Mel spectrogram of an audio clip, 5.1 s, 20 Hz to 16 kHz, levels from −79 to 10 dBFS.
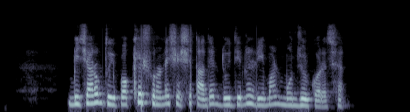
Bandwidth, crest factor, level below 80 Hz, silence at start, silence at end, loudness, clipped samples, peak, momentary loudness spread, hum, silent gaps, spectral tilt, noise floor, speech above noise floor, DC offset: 8 kHz; 18 dB; -58 dBFS; 0.85 s; 0.85 s; -19 LUFS; under 0.1%; -2 dBFS; 11 LU; none; none; -6 dB/octave; under -90 dBFS; over 72 dB; under 0.1%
